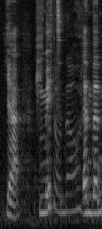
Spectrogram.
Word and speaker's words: mitt: Mina nem är over. Det är min alias. I think that's right, but with some mispronunciations.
